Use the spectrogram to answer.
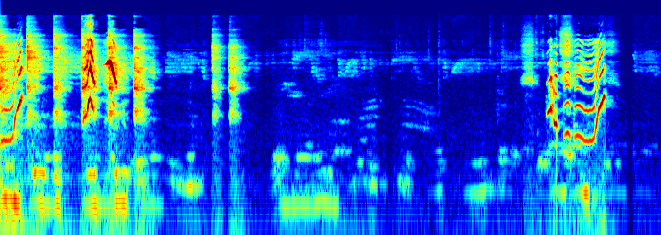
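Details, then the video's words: Oriental magpie-robin singing in the harsh 'nembak' style, used as a lure to rouse quiet males. A burst of rapid buzzy, chattering notes with a rising whistle, a long pause, then a quick run of stacked rising whistles. "Pancingan Kacer malas bunyi. bangkitkan emosi Kacer lain"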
